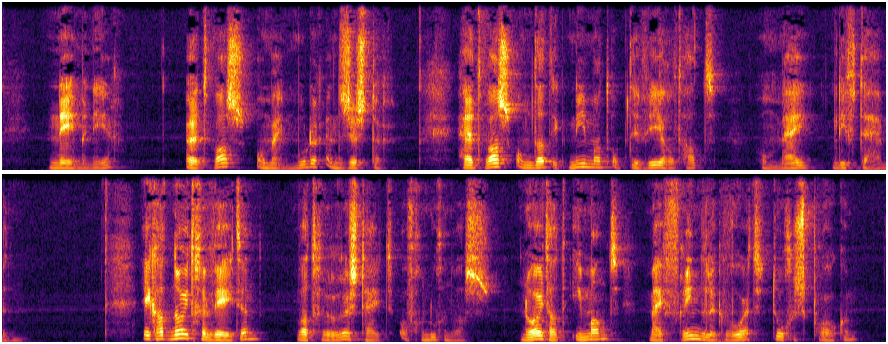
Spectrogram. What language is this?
Dutch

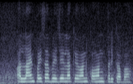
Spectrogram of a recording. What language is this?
Bhojpuri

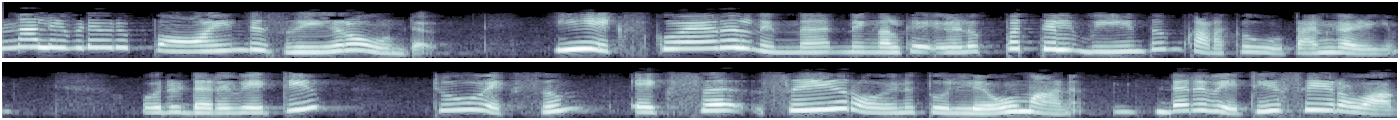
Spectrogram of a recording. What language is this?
Malayalam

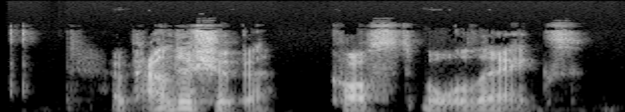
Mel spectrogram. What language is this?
English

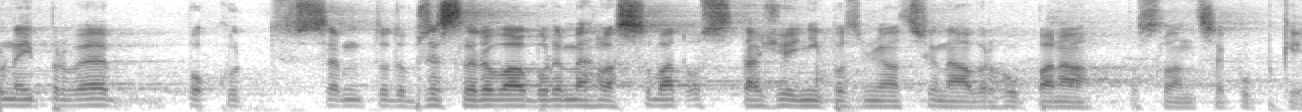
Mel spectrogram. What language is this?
Czech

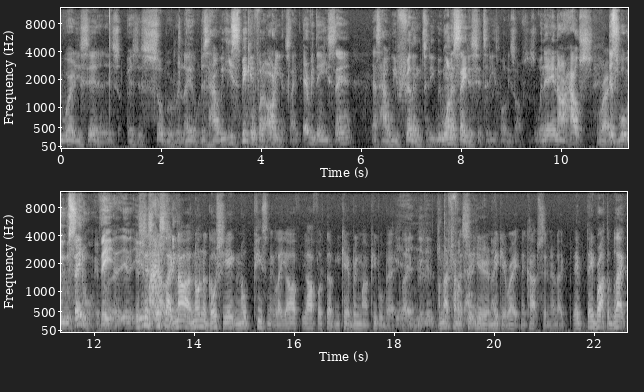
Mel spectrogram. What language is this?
English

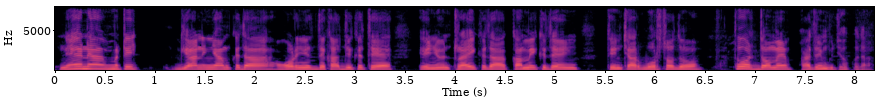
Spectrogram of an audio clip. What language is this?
Santali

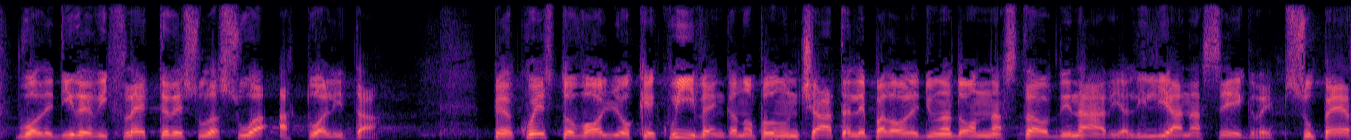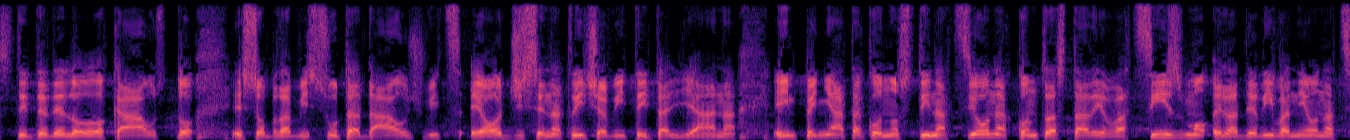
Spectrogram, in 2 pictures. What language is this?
Italian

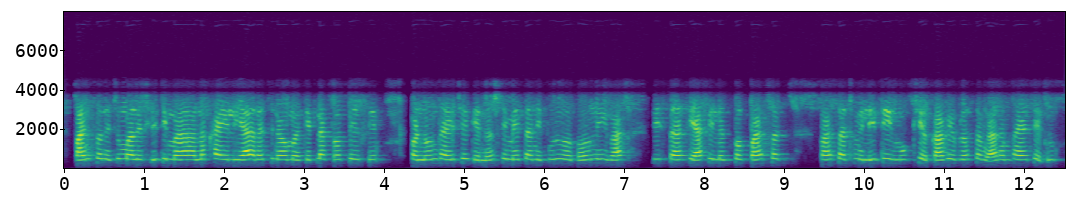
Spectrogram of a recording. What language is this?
Gujarati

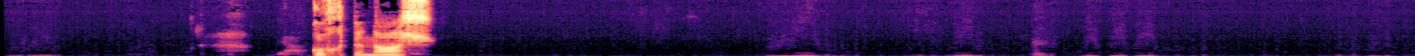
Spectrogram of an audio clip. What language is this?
Tlingit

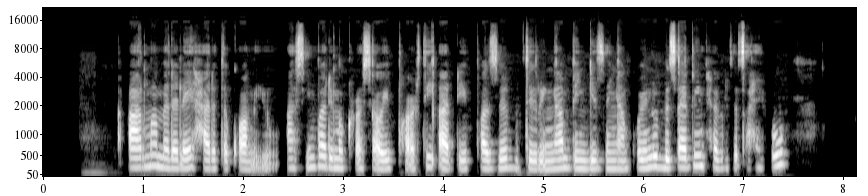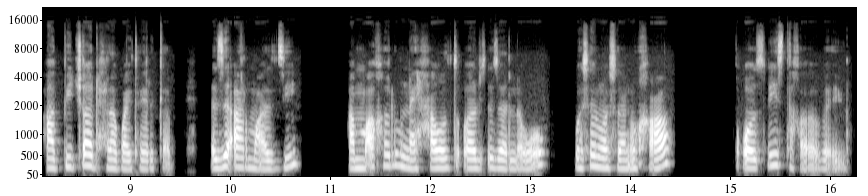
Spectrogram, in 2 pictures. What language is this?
Tigrinya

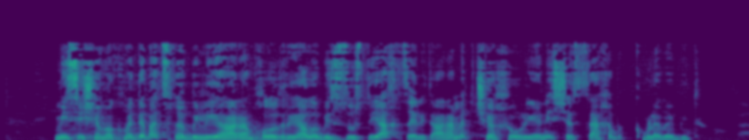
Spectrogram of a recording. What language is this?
Georgian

